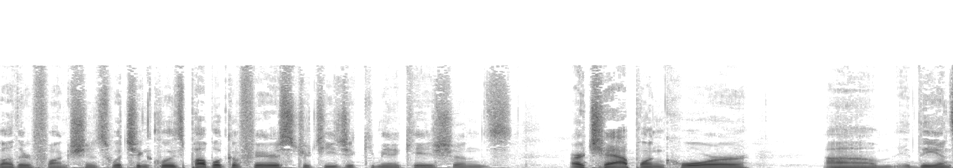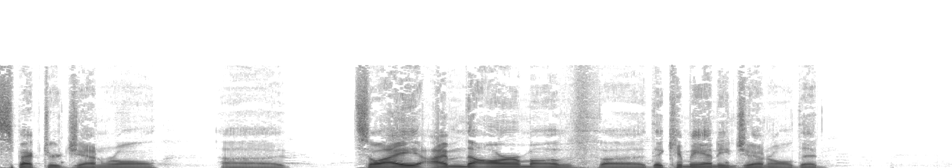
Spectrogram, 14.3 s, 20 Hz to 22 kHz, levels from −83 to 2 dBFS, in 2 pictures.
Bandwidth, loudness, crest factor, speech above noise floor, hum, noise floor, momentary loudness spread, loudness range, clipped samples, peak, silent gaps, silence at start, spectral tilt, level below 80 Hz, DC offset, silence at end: 13.5 kHz; -27 LUFS; 20 dB; 49 dB; none; -75 dBFS; 14 LU; 5 LU; under 0.1%; -6 dBFS; none; 0 s; -5 dB/octave; -58 dBFS; 0.2%; 0.95 s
